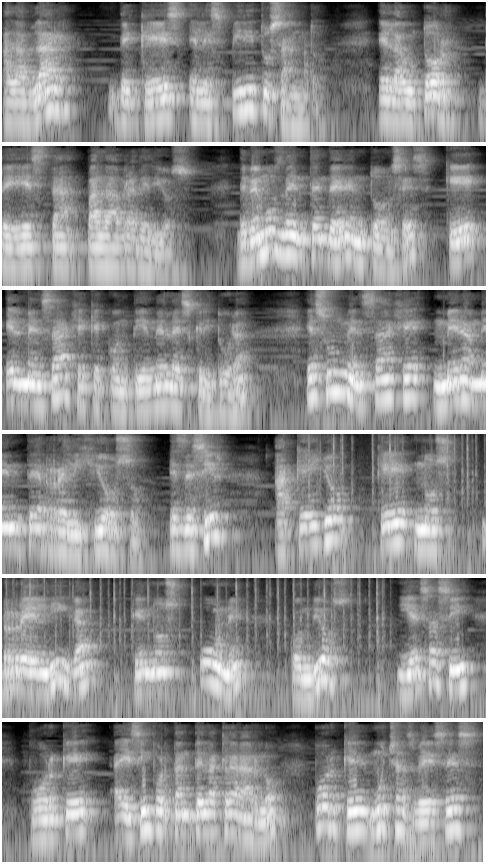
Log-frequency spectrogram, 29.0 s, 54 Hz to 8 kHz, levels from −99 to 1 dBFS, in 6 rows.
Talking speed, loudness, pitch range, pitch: 110 wpm, -13 LUFS, 110-165 Hz, 135 Hz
